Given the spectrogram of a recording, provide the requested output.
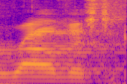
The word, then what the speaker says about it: Rio Vista: God, I keep mixing it up because I know the locals say Rao Vista, but everyone else says Rio. I'm just gonna stick with the locals here, Rao Vista.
